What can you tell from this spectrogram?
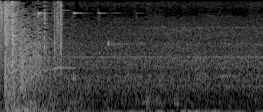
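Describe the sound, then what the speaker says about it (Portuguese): A sniper rifle shot in Fortnite: one loud, sharp crack at the start, followed by a fading rumbling tail and faint background noise. "Bala de sniper"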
